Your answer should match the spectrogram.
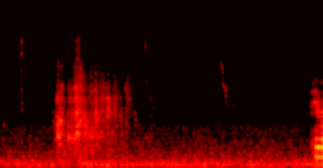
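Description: Near silence in a small room, with a faint short sip of red wine from a glass about a second in.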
